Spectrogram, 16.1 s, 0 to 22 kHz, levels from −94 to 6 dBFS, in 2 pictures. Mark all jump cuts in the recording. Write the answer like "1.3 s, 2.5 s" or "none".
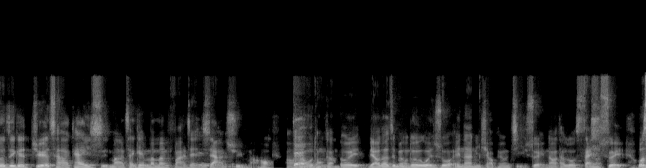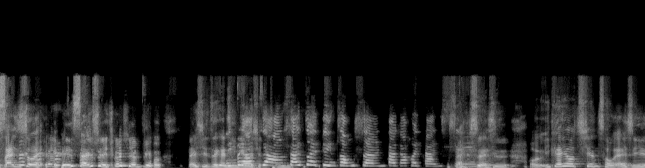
3.4 s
